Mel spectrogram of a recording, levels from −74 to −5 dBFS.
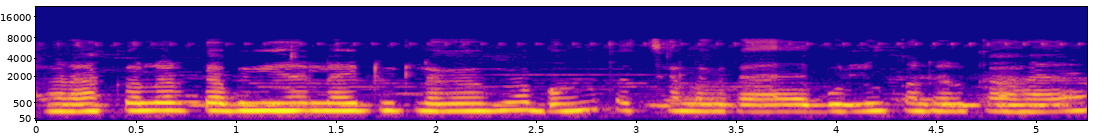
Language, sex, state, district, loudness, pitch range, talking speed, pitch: Hindi, female, Bihar, Vaishali, -14 LUFS, 225-245 Hz, 205 wpm, 235 Hz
